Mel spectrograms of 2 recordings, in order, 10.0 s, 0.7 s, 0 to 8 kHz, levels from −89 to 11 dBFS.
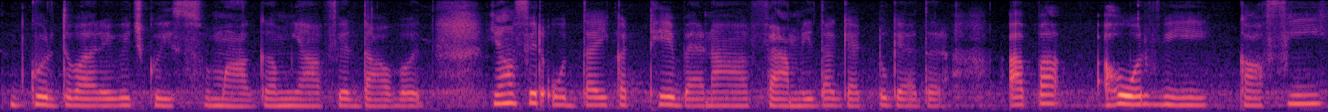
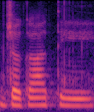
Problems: background sounds at intervals, background conversations at intervals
